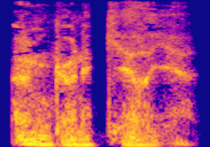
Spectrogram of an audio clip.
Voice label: I'm Gonna Kill Ya, Male; Talking Sound Effects; Sound Effects:Voice; VoiceBox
